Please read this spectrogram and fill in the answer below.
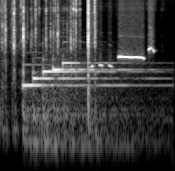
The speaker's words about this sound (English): Whistling softly to himself, he walked back to his own workstation and munched on the biscuits while swiveling left and right on his chair.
